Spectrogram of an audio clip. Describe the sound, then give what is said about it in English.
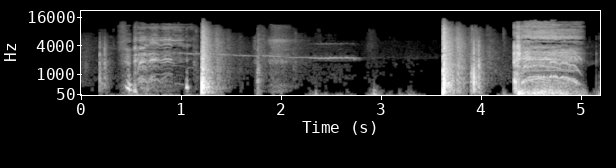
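Fireworks burst overhead with sharp loud bangs, one after another, and a long whistling streak rises between them, ending in a sustained crackling barrage. “Okay, there are actually fireworks going off like above our heads.”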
